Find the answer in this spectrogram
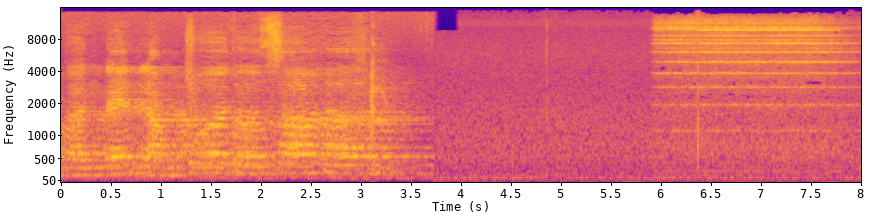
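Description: A congregation praying aloud together in the chanted Vietnamese sing-song style, stopping a little under four seconds in. After a short lull, a high steady ringing tone sounds for about two seconds near the end.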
